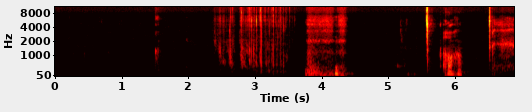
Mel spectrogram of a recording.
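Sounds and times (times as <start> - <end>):
someone taking a sip of a drink: 2.4 - 3.6
speech: 3.8 - 4.4, 5.9 - 6.2.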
